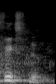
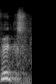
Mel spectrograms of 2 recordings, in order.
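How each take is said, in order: First: The ending of 'fixed' sounds like d. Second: The ending of 'fixed' sounds like t. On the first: The speaker calls it wrong. "Not" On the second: The speaker calls it right. "X के बाद में"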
